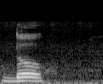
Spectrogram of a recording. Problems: constant background noise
